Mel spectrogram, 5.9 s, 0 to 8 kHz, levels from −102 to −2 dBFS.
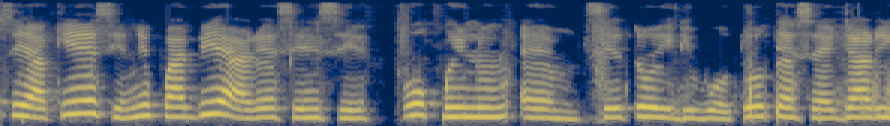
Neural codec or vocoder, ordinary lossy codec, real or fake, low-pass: none; none; real; 7.2 kHz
